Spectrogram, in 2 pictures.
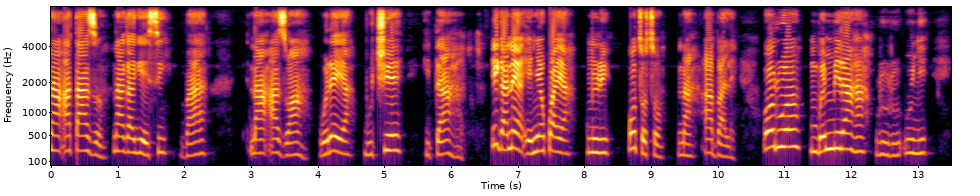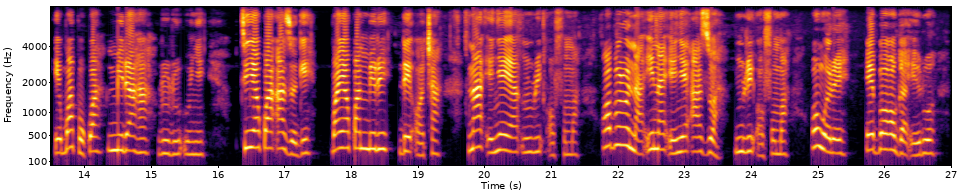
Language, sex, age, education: Igbo, female, 30-45, primary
